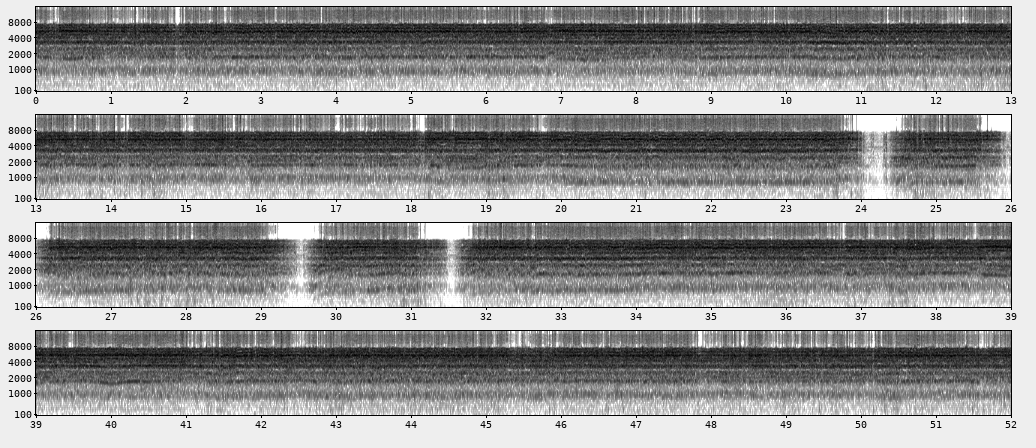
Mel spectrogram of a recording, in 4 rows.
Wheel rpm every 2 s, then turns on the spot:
230, 230, 230, 230, 230, 220, 230, 230, 230, 220, 210, 190, 110, 160, 150, 140, 170, 220, 220, 220, 230, 230, 230, 230, 230, 230.
none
